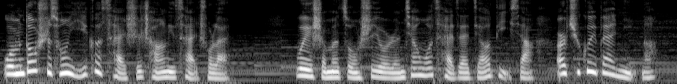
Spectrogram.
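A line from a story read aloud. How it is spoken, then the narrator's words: Statue speaking with a smile. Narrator (Chinese): 佛像笑了笑说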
